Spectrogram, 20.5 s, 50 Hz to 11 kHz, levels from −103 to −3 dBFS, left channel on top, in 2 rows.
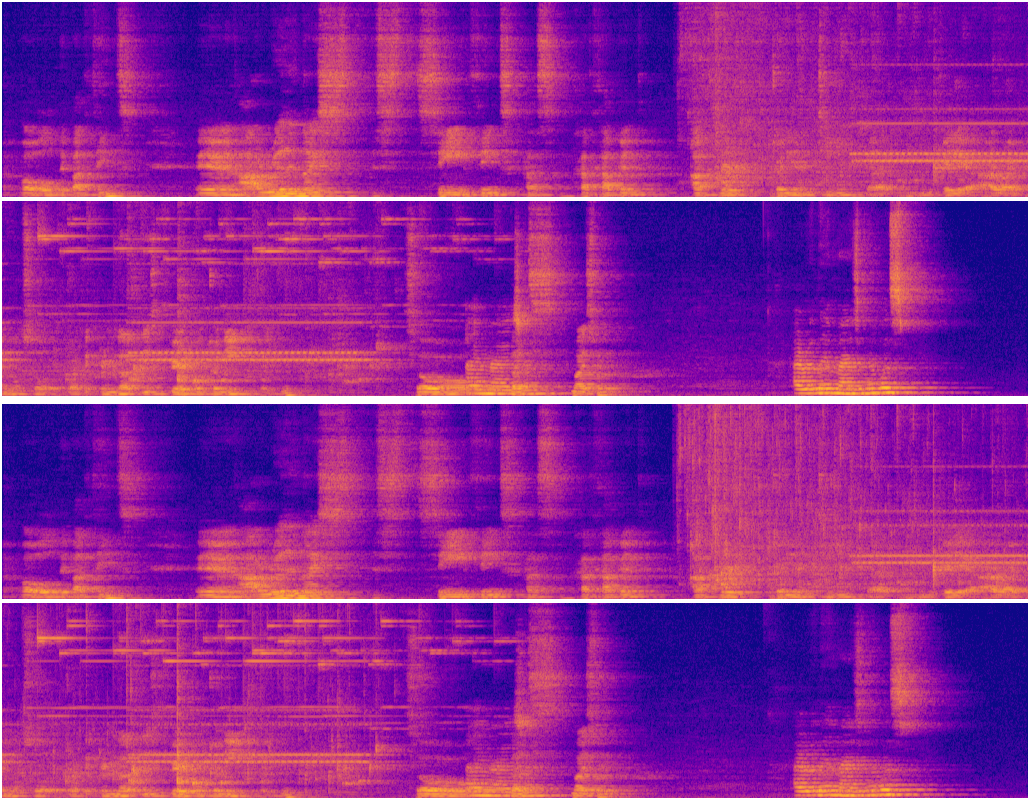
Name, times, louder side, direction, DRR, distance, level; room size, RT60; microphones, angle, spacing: voice 1, 0.2-1.3 1.9-6.4 6.9-7.4 7.7-13.2 14.3-16.4, left 1 dB, 15° left, -3 dB, 0.3 m, -30 dB
sound 1, 6.7-14.5, right 3 dB, 90° right, 0.5 m, -39 dB
sound 2, 8.5-10.3 11.5-13.9, left 2 dB, 5° right, 0.7 m, -36 dB
sound 3, 10.5-15.5, right 3 dB, 45° right, 0.9 m, -40 dB
voice 2, 14.9-15.8 18.2-19.5, left 2 dB, 60° left, 1 dB, 0.6 m, -25 dB
4.2 x 2.9 x 2.8 m, 1.1 s
head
